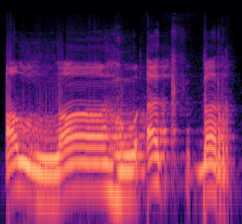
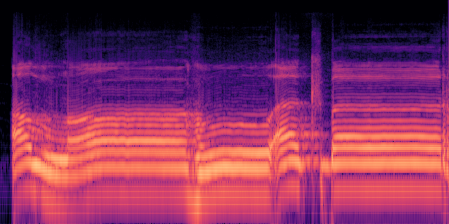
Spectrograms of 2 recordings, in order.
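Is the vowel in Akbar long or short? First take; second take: short; long. First: The vowel in Akbar is kept short. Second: The vowel in Akbar is drawn out long. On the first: The speaker calls it right. "Akbar itu tidak ada panjangnya" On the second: The speaker calls it wrong. "jangan terlalu fokus ke nada"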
